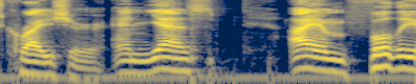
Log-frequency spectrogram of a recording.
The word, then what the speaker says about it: Kreischer: right there was Kreischer the proper way to pronounce the man's last name is Kreischer and yes I am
